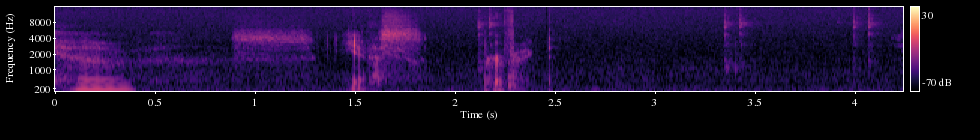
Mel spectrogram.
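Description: One spoken word, then a few faint, short clicks and a brief breathy hiss over low room noise.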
